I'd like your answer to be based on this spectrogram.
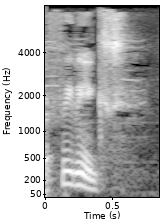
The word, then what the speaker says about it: Phoenix: Phoenix.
